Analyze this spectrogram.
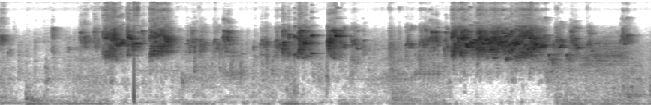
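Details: Lovebirds in a colony of five breeding pairs keep up a near-continuous shrill, buzzy chatter of overlapping squeaks. One sharp click is heard early on.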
